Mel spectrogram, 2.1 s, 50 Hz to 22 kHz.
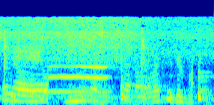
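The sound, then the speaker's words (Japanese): Ingredients sizzle and crackle as they are stirred in a large pot, about 40–45 cm across, over a gas flame. A continuous frying hiss runs throughout, with scraping stir strokes in the second half. “しっかり混ぜないと、下に焦げつく感じ。”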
